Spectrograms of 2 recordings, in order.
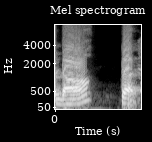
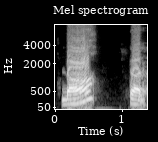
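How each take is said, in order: First: डॉक्टर drawn out, flat आ gliding up into ओ; drawn-out vowel. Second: डॉक्टर very slow, vowel between आ and ओ; drawn-out vowel. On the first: Teacher to students, demonstrating डॉक्टर, slow and drawn out. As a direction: stretch डॉक्टर slowly, आ then rising to ओ. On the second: Teacher repeating डॉक्टर for class, very slow and drawn. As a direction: hold the first vowel of डॉक्टर long then lift. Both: Shown as a demonstration. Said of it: "फिर इसके साथ ओ बोलना है".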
